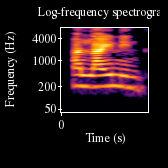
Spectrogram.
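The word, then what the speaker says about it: align: में नहीं बट इन अलाइन ji silent है अलाइन आवर एक्शंस एक ही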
